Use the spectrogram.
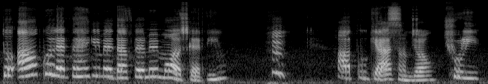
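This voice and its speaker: A woman puts on a young working daughter-in-law for a cartoon moral tale. Her voice is high and emphatic, with a huffy, defensive, harried edge. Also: big pitch swings, normal speed, a bit bright. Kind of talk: cartoon moral story acting.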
